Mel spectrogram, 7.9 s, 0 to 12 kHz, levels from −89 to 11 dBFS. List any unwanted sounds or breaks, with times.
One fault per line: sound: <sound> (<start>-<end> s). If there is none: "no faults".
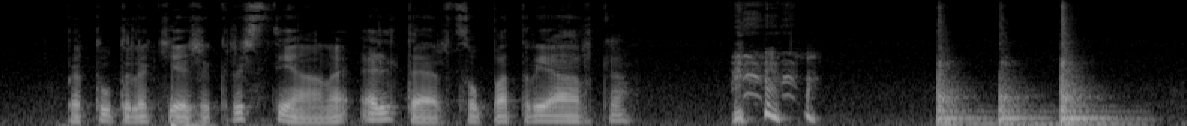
sound: laugh (4.9-5.5 s)
sound: thud (6.2-7.8 s)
